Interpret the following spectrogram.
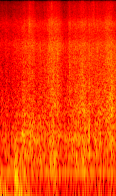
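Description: Black plastic trash bag rustling and crinkling steadily as clothes are dug out of it.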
